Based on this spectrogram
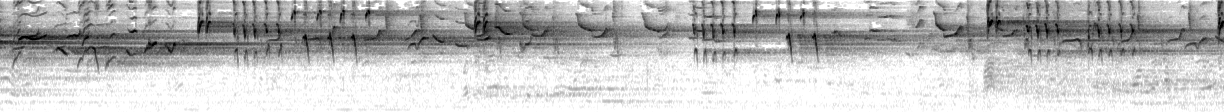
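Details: Loud, clear Oriental magpie-robin lure song for provoking a bird into singing: continuous overlapping phrases of bright whistles, slurred notes and clicking chirps, pausing briefly between bursts.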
